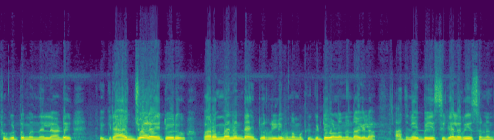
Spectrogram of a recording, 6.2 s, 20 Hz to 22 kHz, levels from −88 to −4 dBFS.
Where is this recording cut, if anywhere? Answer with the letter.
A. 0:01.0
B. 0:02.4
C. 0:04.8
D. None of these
D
